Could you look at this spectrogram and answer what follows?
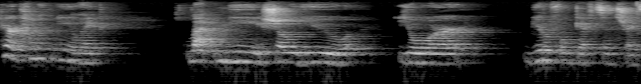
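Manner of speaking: tearful, crying, voice cracking. Speaker describing what they want to give to other women, crying. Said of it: "I'm literally crying".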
